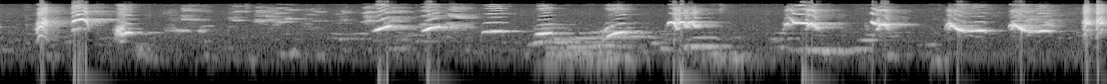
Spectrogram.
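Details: Greater green leafbird song to provoke a rival, a varied stream of whistled slurs, falling and rising notes, and sharp chips at a quick, steady pace.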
